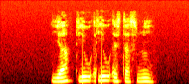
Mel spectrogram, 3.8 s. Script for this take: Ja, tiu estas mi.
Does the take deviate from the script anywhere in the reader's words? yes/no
yes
